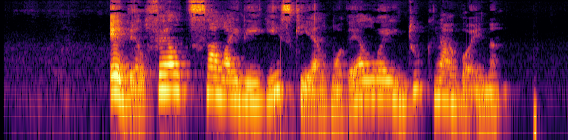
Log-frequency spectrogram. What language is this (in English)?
Esperanto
